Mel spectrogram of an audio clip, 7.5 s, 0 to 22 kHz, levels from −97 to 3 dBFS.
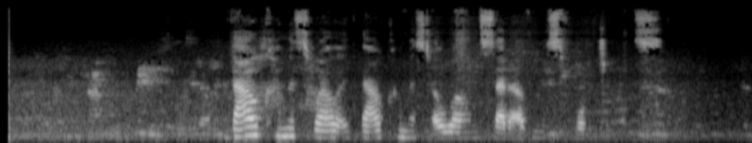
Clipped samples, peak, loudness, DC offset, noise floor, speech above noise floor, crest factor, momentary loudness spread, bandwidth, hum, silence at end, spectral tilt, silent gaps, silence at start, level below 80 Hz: under 0.1%; -6 dBFS; -27 LUFS; under 0.1%; -64 dBFS; 37 dB; 24 dB; 23 LU; 16.5 kHz; none; 0.9 s; -3 dB/octave; none; 0.2 s; -74 dBFS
